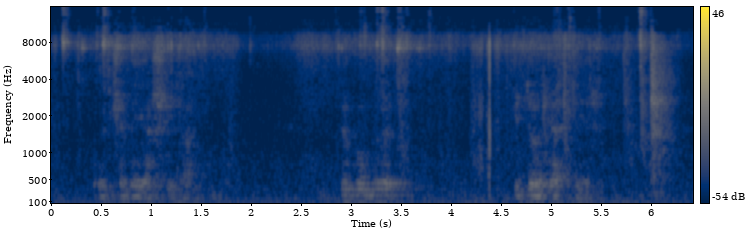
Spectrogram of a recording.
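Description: An elderly man speaks calmly and formally in a room with a slight echo.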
